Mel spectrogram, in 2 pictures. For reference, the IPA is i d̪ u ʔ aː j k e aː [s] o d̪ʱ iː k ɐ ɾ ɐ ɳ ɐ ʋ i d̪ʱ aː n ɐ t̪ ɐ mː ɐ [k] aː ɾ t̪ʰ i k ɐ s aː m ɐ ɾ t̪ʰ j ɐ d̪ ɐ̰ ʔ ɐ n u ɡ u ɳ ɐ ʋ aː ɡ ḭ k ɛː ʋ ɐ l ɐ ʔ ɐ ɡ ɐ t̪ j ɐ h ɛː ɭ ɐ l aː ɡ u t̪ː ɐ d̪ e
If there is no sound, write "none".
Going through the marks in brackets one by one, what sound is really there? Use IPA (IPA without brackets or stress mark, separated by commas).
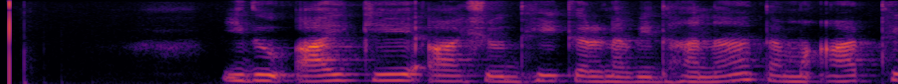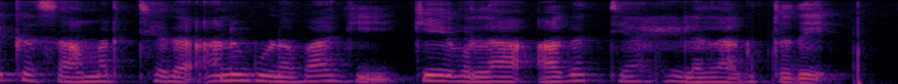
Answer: ʃ, ʔ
